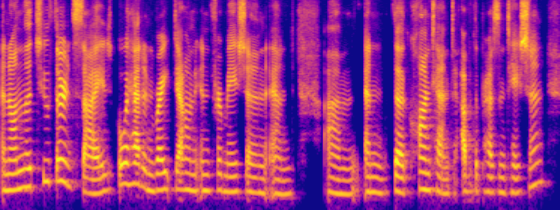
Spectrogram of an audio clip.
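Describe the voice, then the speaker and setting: A woman's normal speaking voice, fairly slow with lively intonation, against a quiet background. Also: fairly low pitch for a woman. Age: 60s. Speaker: aspiring writer, conference speaker. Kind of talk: informational talk on video call. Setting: video call.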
